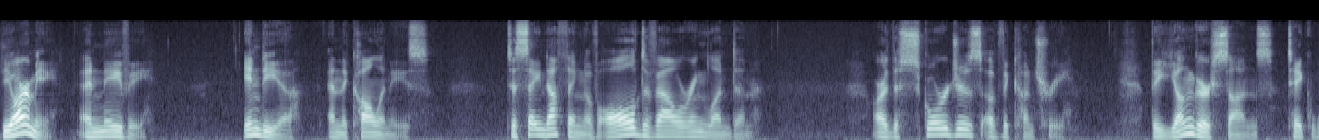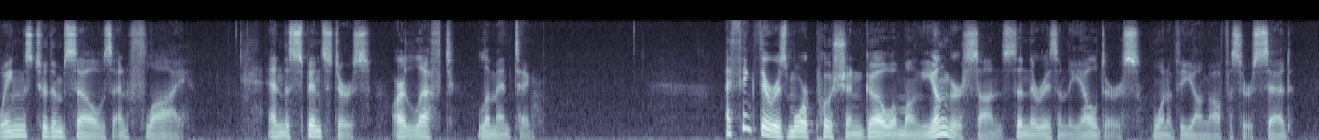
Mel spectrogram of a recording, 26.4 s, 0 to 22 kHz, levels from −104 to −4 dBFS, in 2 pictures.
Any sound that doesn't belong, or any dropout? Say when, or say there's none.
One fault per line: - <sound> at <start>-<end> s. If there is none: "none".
none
